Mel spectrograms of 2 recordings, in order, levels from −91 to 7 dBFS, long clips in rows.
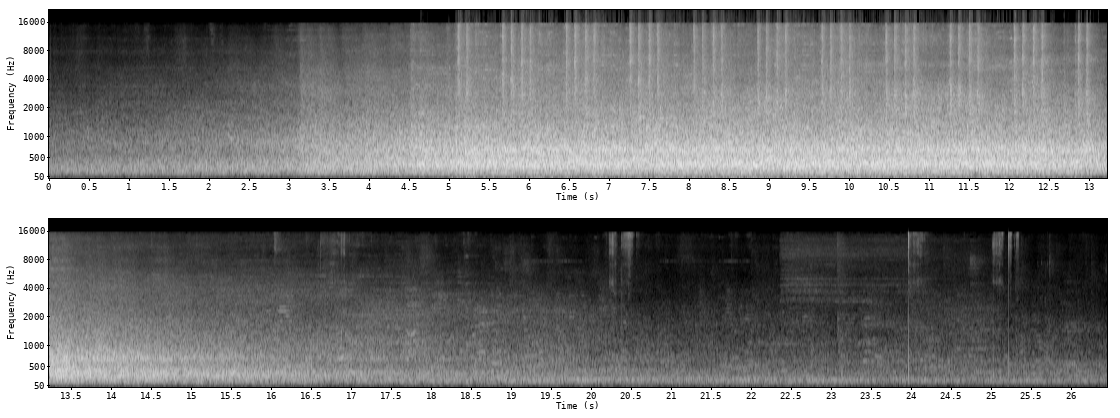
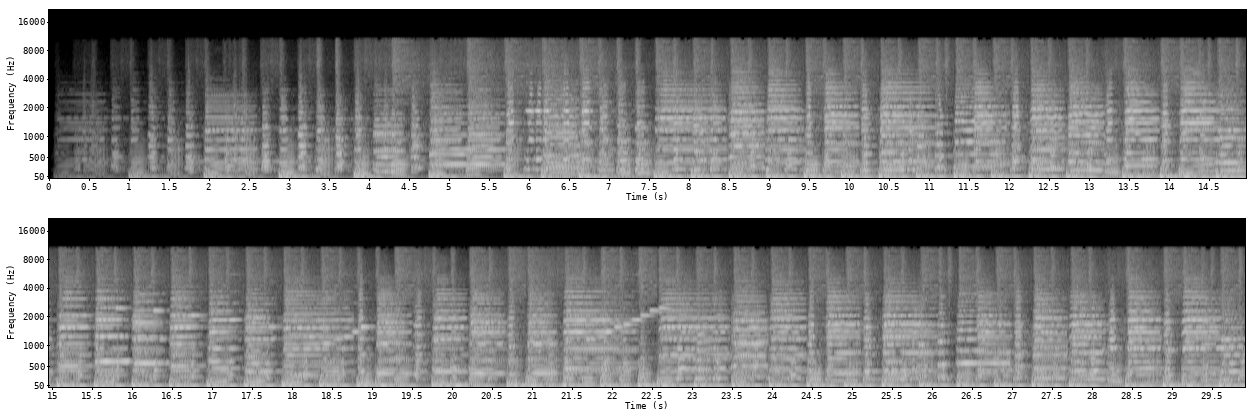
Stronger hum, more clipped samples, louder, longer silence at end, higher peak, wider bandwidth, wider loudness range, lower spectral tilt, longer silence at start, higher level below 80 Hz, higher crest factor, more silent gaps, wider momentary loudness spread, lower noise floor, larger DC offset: neither; first, 0.8% vs under 0.1%; first, -7 LUFS vs -17 LUFS; first, 5.95 s vs 0 s; first, 0 dBFS vs -4 dBFS; first, over 20 kHz vs 11 kHz; first, 19 LU vs 5 LU; about the same, -3.5 dB/octave vs -3.5 dB/octave; second, 0 s vs 0.25 s; second, -44 dBFS vs -24 dBFS; about the same, 10 dB vs 14 dB; neither; first, 23 LU vs 8 LU; about the same, -41 dBFS vs -41 dBFS; neither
